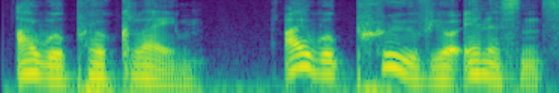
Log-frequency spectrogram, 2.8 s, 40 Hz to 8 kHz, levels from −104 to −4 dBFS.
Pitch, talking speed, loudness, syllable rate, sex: 105 Hz, 170 wpm, -18 LUFS, 5.6 syllables/s, male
